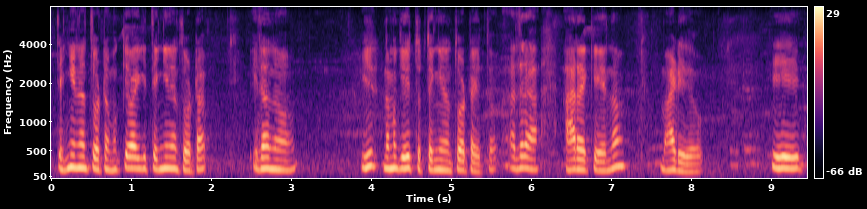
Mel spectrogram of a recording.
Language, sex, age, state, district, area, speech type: Kannada, male, 60+, Karnataka, Udupi, rural, spontaneous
